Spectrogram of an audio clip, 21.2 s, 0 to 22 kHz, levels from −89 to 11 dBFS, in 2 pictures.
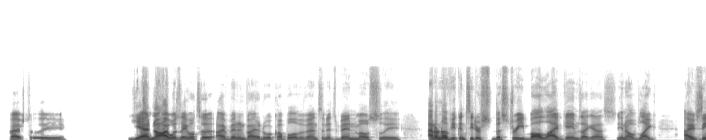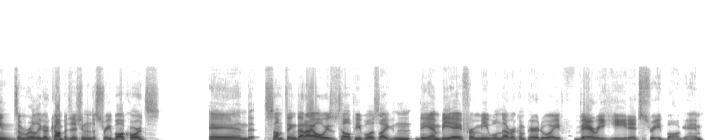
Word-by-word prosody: Especially 105 -4 -4 0.9
Yeah, 160 +3 +6
no, 155 0 +6
I 150 +1 +10
was 165 -1 +1
able 180 +2 0
to 145 - -2
I've 130 +2 -1
been 165 0 -1
invited 125 -4 -2
to 115 - -3
a 110 - -4
couple 110 -1 -3
of 100 - -5
events, 100 -1 -5
and 95 0 -7
it's 95 -1 -9
been 105 +2 -3
mostly 95 -2 -5 0.4
I - - +6
don't 225 - +5
know 225 - +7
if 200 - +3
you 190 - 0
can 165 -4 -1
see 160 +3 -2 0.3
the 120 0 -2
street 140 +5 -1
ball 140 0 +6
live 135 +1 +3
games, 145 0 -3
I 150 - 0
guess, 150 -4 -7
you 110 -1 -5
know, 110 -2 -1
like, 100 -3 -3 0.4
I've 125 -1 +3
seen 130 -1 0
some 130 -2 -1
really 130 0 +1
good 130 -2 -1
competition 125 -2 +1
in 115 - -2
the 100 - -7
street 115 +3 -4
ball 125 +2 +3
courts. 130 0 -1 0.7
And 115 -3 0 0.2
something 140 +1 -1
that 125 -2 +3
I 125 0 +6
always 130 -3 +3
tell 125 -4 0
people 120 -3 -1
is 115 - -4
like, 110 -2 -1
mm 125 +4 -1
the 125 +1 -1
NBA 135 -3 +3
for 120 -1 -3
me 115 +1 -1
will 110 0 -3
never 110 0 -1
compare 110 0 -3
to 105 0 -2
a 100 0 -2 0.2
very 115 +1 +1
heated 105 -3 -4
street 90 -5 -7
ball 85 -2 -8
game. 90 +6 -8
120 Hz, 200 wpm, -23 LUFS, 105-135 Hz, 0.9 s, I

